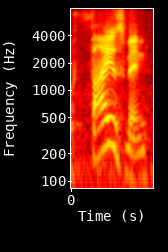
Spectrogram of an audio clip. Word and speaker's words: Theismann: your name is joe thiesman and you need to change your name to joe theismann because it rhymes with heisman that's correct a lot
